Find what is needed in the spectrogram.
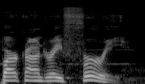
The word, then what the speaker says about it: Marc-Andre Fleury: You got to get his name right. – What? – It's Marc-Andre Fleury.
